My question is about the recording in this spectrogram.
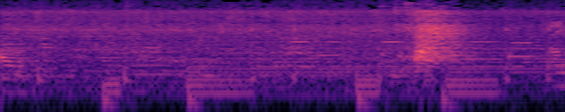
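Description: Background music, and about three seconds in a short loud rush as a trayful of string beans (sitaw) slides off a metal tray into a wok of pork simmering in coconut milk.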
